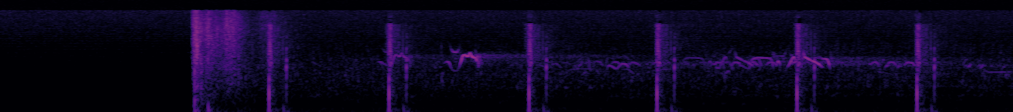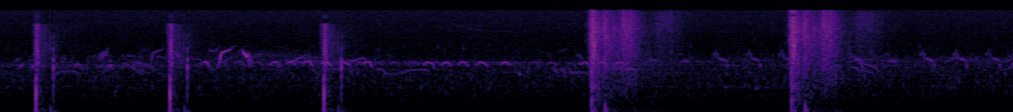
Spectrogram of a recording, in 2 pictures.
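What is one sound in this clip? Footsteps tap steadily on stone paving.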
